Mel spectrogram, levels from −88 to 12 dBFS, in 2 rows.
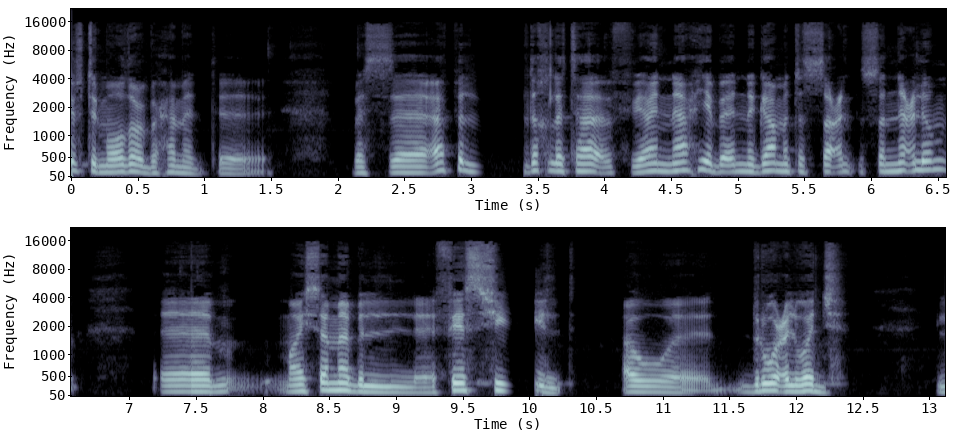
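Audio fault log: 2.99–3.41 s and 9.77–10.06 s: call audio freeze. Delayed packets likely left the jitter buffer empty, so the receiver stretched the last sound into a fading fill before going quiet. The first gap lasts about 400 ms, roughly 300 ms of it silent. The second lasts about 270 ms, around 170 ms of it silent. Nothing is lost: the sound resumes exactly where it broke off, but each stall adds its length to the delay.
7.46 s to the end: sudden gain jump. The digital gain likely stepped up by about 5 dB from one sample to the next, with no ramp to smooth it. The sound and its background noise jump louder together at that instant and stay at the higher level for the rest of the clip.
9.07–9.76 s: jitter buffer speed-up. Just before the second freeze, the receiver held more audio than its target and trimmed about 150 ms by cutting out many short pitch-period pieces in quick succession. 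The sound plays at about 123% speed while its pitch stays unchanged, so this stretch comes across as hurried rather than higher.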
